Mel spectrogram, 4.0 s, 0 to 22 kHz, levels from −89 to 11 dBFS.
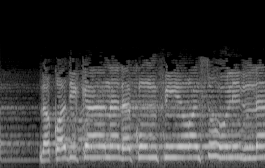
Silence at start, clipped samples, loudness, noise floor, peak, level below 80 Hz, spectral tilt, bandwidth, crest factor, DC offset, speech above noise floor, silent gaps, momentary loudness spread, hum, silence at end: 0 s; under 0.1%; -16 LUFS; -40 dBFS; -2 dBFS; -62 dBFS; -7 dB/octave; 5.4 kHz; 16 dB; under 0.1%; 24 dB; none; 3 LU; none; 0 s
